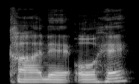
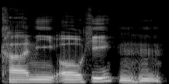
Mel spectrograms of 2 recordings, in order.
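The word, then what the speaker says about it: Kāneʻohe: Yeah, so it's a e o u, which is the same as a lot of other foreign languages as well. So haole, haole, you know, wahine, wahine, kane ohe, not kani ohi.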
